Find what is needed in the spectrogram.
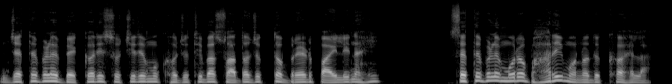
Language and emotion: Odia, sad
